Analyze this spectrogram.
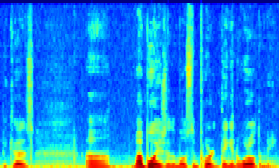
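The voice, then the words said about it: Choked-up, emotional voice. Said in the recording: “hear it in my voice right now, getting a little choked up,”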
